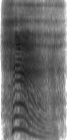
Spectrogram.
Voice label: Male Gnome Thinking

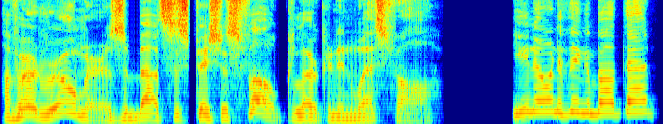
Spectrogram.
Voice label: Male Human Idle

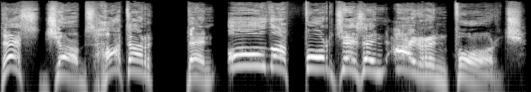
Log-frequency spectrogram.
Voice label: Male Dwarf Bark; Brann Bronzebeard

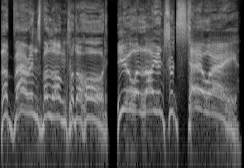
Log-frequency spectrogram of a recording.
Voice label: Male Orc; Kargal; Xyrella Mission1

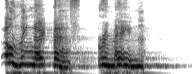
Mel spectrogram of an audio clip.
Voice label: Female Green Dragon Death

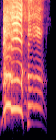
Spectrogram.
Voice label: Male Goblin Death

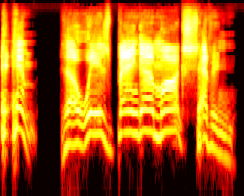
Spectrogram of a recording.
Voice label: Male Goblin Play

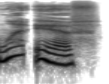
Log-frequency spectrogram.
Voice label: Female Dryad Thinking

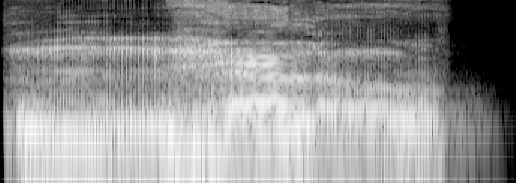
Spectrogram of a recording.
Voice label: Male Dragon Evil Fight Greetings

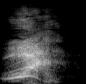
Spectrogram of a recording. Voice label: Male Undead Attack

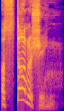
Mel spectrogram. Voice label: Male Night Elf Wow

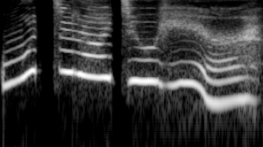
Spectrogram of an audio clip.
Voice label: Female Gnome Hero Thinking

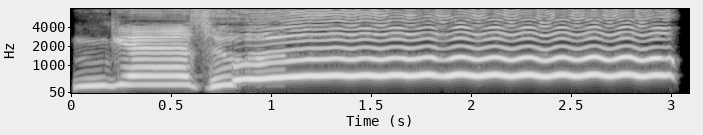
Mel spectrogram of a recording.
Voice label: Female Night Elf Play

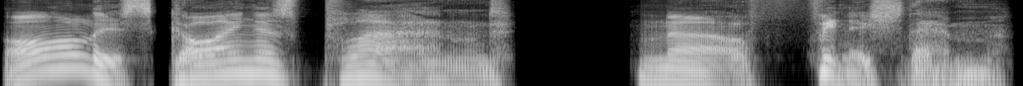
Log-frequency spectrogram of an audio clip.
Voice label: Male Human First Place

